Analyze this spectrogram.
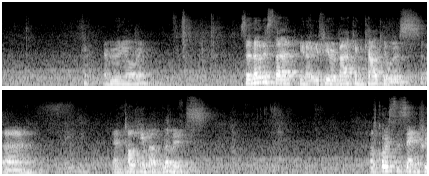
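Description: A man lectures, pausing between phrases.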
